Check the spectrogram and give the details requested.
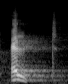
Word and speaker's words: helped: k e d blocked so in all these words ending with e d and monosyllabic words that ed is pronounced as ta walked talked helped packed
